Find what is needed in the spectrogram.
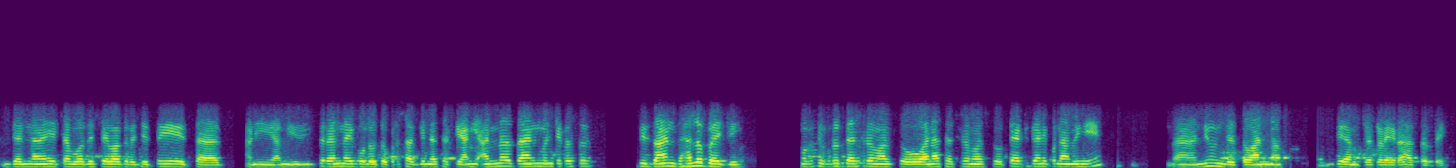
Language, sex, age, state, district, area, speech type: Marathi, female, 45-60, Maharashtra, Nanded, rural, conversation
